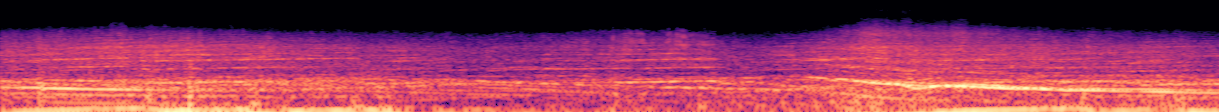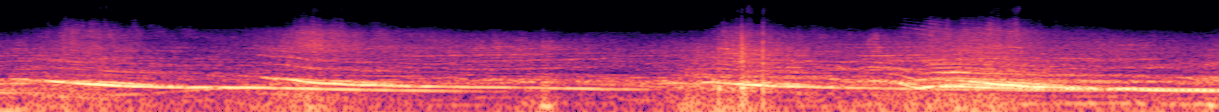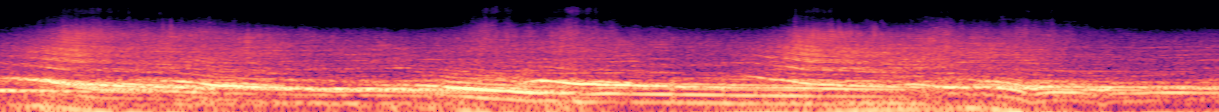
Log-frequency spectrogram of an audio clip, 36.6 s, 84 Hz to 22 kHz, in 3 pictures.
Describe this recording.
British Superbikes 2005 ... 600 free practice one (contd) ... one point stereo mic to minidisk ...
